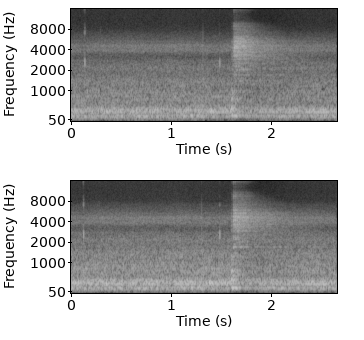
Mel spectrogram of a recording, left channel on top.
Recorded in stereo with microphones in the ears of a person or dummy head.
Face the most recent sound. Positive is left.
turn(degrees=-65)  # may be behind; listen again after turning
